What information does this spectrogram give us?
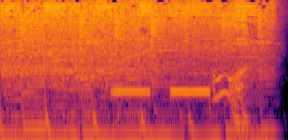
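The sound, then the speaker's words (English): A phone line dials with a few quick low blips, then a Dublin ringback tone sounds in two steady, evenly spaced buzzes over a busy, murky background, with no clear talking. “It's ringing. That's Dublin ringtone right there.”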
